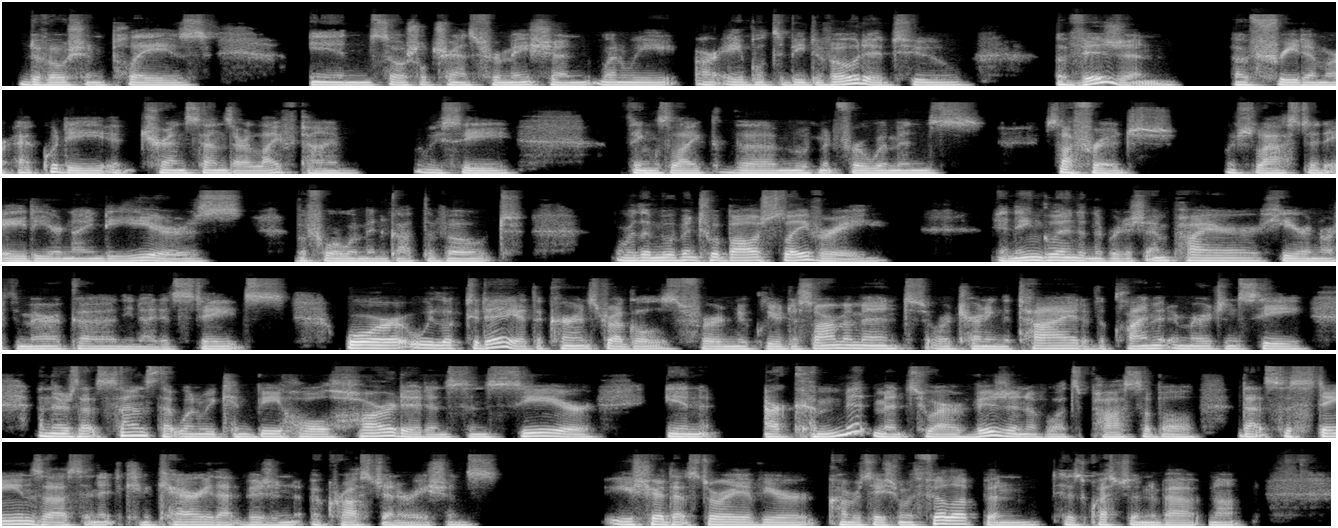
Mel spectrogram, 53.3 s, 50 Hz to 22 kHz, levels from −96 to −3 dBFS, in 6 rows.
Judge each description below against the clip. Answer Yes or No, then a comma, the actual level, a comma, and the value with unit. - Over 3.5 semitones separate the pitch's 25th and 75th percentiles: No, average, 2.8 semitones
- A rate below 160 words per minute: Yes, average, 145 wpm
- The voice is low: Yes, low, 115 Hz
